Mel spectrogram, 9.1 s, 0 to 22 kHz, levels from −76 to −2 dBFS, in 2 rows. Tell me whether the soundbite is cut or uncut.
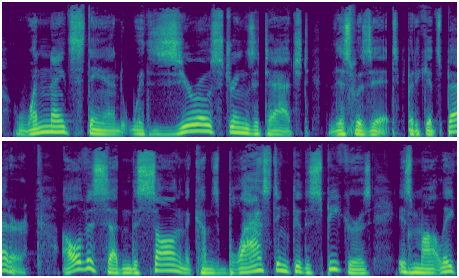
cut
